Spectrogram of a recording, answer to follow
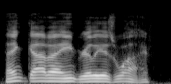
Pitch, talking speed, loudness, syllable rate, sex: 130 Hz, 245 wpm, -14 LUFS, 5.3 syllables/s, male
